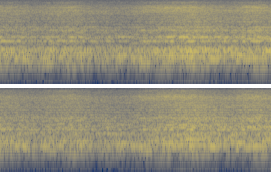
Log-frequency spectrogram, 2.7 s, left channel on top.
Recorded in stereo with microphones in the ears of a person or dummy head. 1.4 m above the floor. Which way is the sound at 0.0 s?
10° right (ahead or behind).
